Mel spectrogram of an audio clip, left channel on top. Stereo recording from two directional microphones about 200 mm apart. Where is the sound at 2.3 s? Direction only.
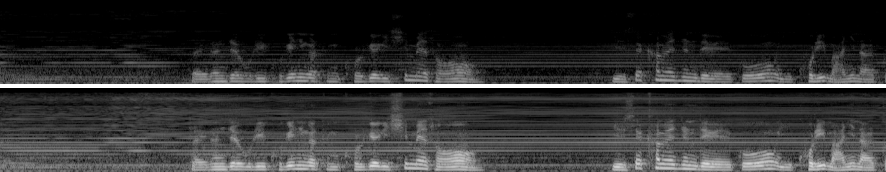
40° right (ahead or behind).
